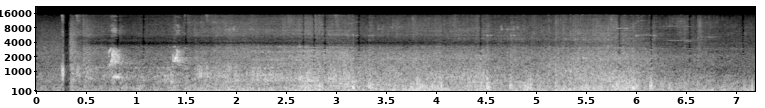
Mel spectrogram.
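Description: Siemens Desiro diesel multiple unit passing close by: its running noise and wheel rumble build to a peak midway and ease off near the end. A dog barks twice about a second in.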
